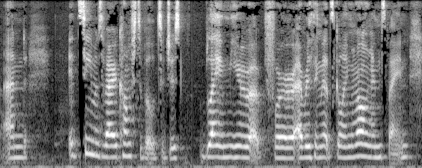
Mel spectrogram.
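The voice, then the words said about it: British accent. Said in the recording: “anyone listening to you might mistake you for a Brit. That accent is definitely British.”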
